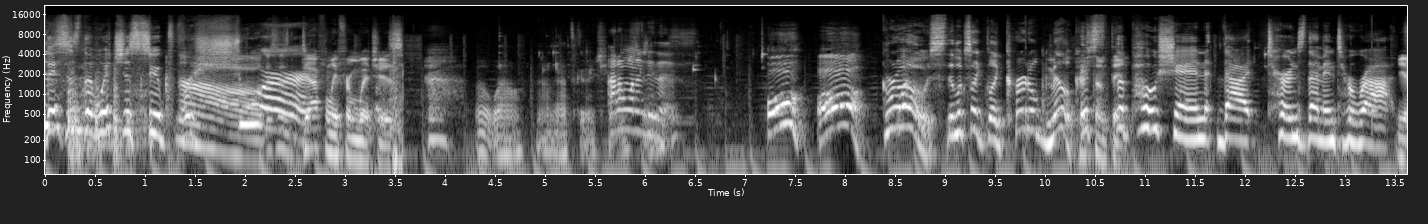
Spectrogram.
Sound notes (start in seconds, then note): 3.8 gasps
